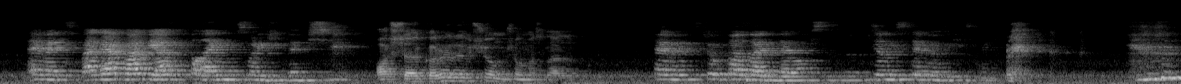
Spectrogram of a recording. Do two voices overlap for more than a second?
No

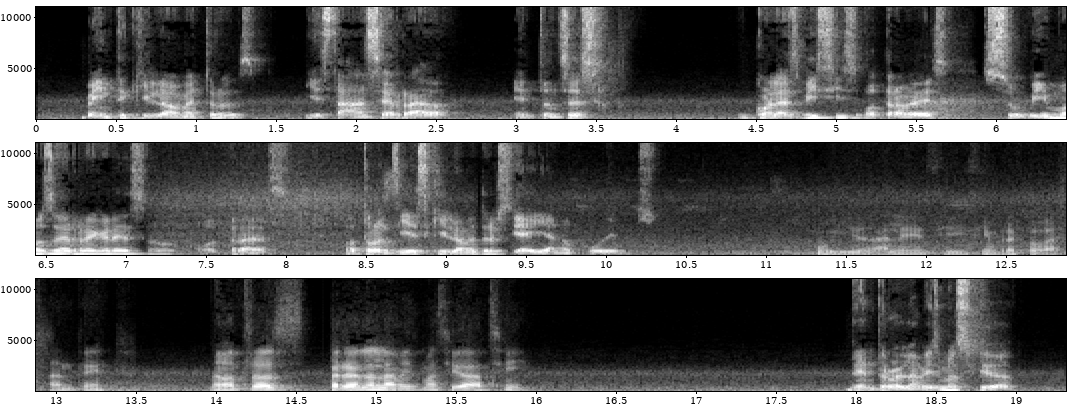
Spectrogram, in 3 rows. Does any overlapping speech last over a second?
No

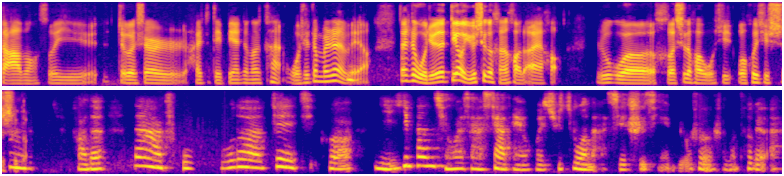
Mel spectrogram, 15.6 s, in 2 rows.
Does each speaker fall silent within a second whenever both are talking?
Yes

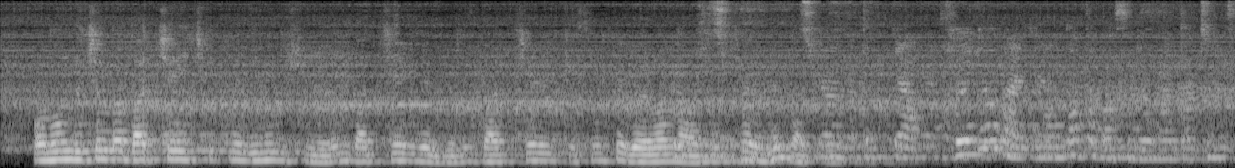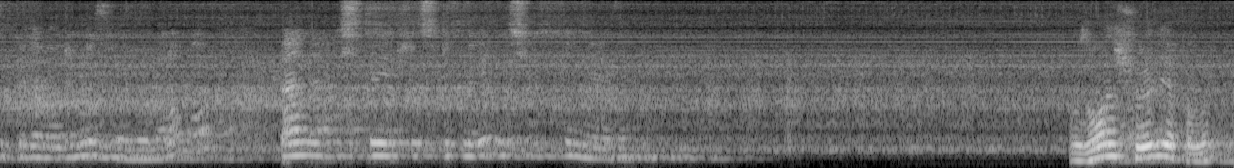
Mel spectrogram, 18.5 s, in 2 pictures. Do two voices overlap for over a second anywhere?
Yes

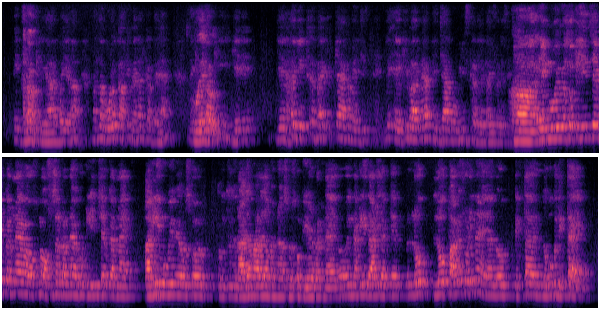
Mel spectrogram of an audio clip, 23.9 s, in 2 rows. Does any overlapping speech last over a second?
No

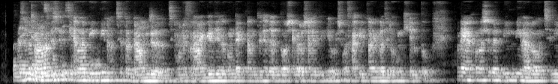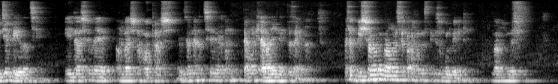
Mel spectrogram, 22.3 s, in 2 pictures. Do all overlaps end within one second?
No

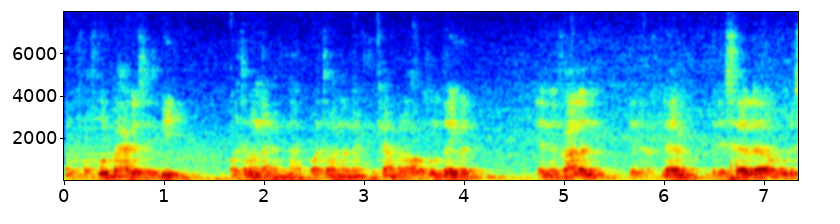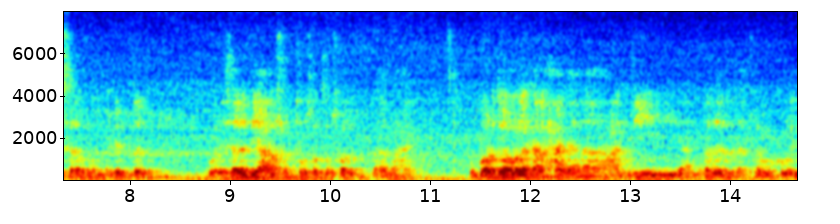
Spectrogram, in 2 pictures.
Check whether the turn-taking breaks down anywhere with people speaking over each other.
No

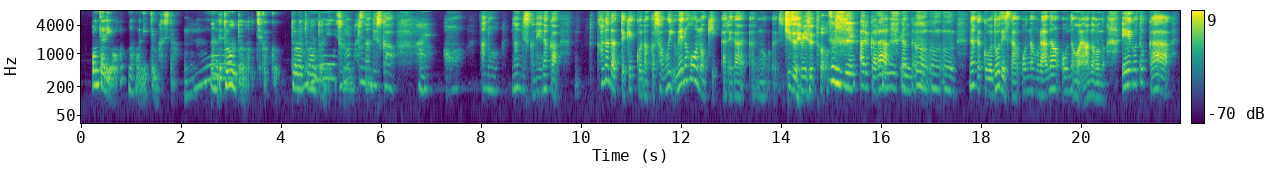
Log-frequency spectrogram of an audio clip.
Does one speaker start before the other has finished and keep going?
Yes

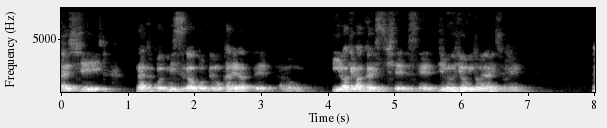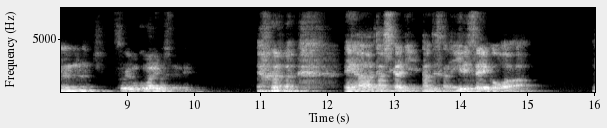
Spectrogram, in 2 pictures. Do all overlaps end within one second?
Yes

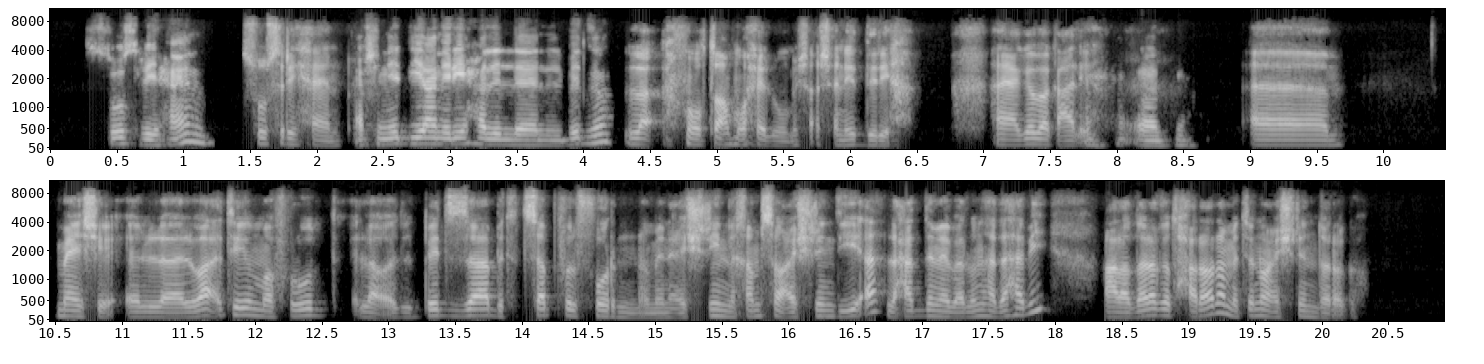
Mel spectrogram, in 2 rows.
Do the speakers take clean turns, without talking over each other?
Yes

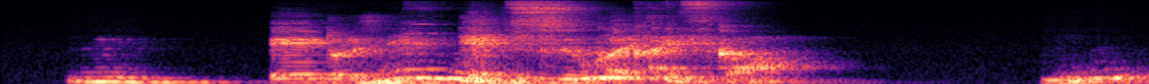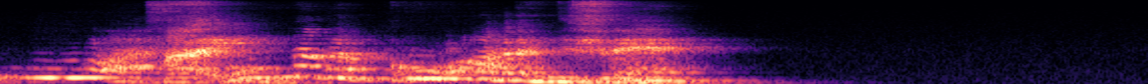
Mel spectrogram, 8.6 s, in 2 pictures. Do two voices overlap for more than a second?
Yes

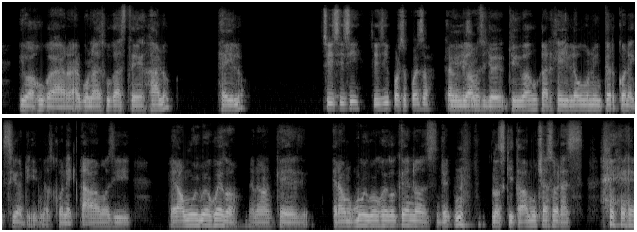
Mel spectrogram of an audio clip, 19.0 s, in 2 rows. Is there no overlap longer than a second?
Yes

